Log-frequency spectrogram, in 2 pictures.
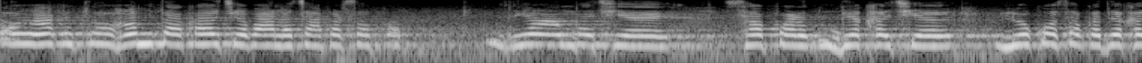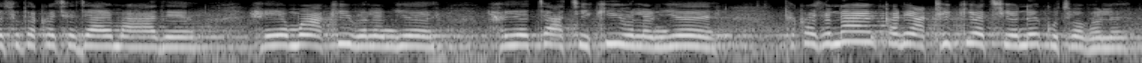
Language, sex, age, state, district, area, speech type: Maithili, female, 60+, Bihar, Purnia, urban, spontaneous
